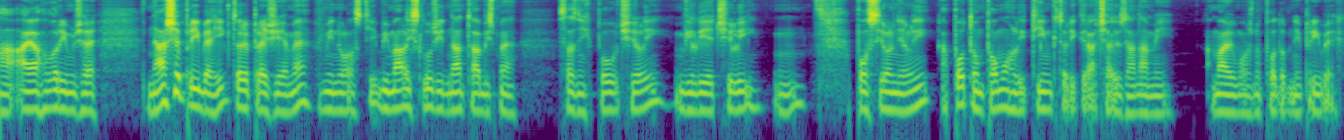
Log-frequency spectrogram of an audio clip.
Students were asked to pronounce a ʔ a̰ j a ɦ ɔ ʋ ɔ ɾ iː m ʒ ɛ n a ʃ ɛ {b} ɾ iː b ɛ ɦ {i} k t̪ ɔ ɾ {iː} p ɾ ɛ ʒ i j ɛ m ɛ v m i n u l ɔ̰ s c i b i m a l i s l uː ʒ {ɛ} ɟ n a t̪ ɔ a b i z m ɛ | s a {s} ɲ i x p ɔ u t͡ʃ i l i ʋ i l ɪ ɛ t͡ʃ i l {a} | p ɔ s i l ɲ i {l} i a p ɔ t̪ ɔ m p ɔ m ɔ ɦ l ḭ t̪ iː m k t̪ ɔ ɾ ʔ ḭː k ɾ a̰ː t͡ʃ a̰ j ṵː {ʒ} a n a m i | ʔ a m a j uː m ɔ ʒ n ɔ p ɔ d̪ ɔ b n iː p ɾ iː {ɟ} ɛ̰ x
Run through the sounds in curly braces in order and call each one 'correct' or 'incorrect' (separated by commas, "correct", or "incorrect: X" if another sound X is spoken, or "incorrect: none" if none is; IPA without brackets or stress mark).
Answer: incorrect: p, correct, incorrect: ɛː, incorrect: i, incorrect: z, incorrect: i, correct, incorrect: z, incorrect: b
